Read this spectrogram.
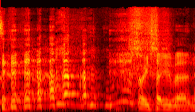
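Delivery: high, slow, through laughter; real laugh breaking up the words. Real, not acted. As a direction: squeeze the question out while laughing. Laughs at the Columbia joke.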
